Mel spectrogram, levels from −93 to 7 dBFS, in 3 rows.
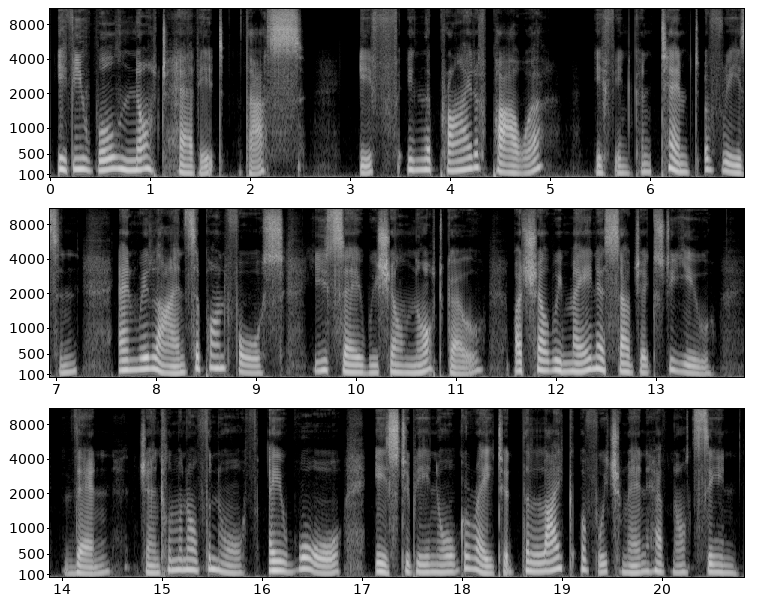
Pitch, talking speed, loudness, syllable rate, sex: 165 Hz, 150 wpm, -21 LUFS, 4.1 syllables/s, female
